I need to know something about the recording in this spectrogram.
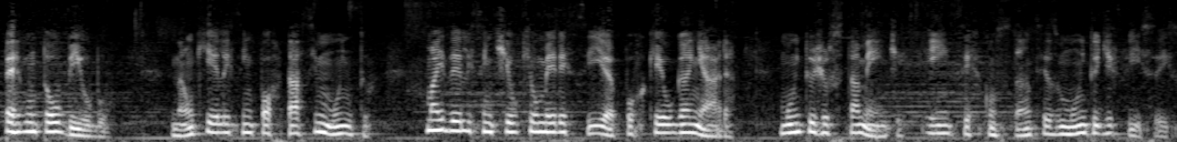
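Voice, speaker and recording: A man's voice: mid-range voice, animated, a little slow, a little mellow, lo-fi sound, faint music behind. A man with a Brazilian accent reading scripted storybook narration for an audio drama.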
